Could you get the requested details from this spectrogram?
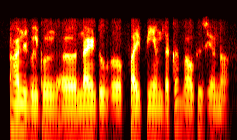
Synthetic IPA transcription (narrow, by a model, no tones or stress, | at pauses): ɦãːɲd͡ʒiːbɪlkʊlnaːinʈuːpʰaːiʋpiːemt̪əkmɛ̃ɔːpʰisiɦõnãː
